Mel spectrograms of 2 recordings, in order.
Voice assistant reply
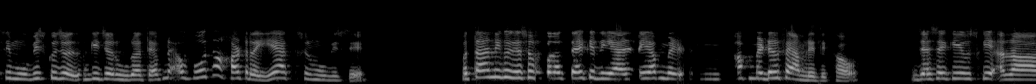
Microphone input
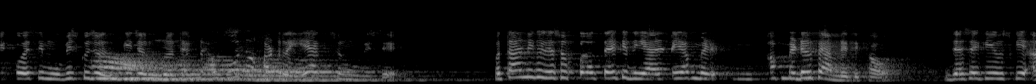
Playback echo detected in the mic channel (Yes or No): Yes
